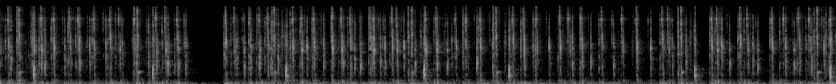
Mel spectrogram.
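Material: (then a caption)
Plastic. Fingertips with short nails type quickly on a full-size black plastic mechanical keyboard with RGB backlit keycaps, clicky blue switches and hollow key housings. A dense run of sharp, bright clicks with little low end continues throughout, broken by one brief pause near the two-second mark.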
